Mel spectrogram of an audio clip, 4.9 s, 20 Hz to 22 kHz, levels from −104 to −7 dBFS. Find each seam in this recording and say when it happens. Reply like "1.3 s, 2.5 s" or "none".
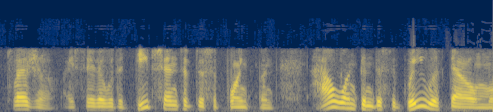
2.9 s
